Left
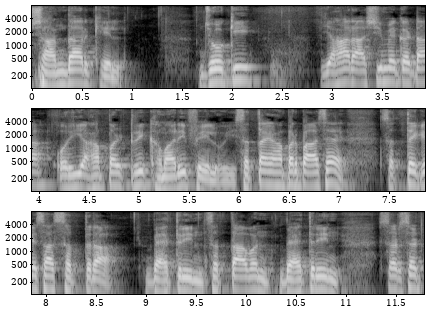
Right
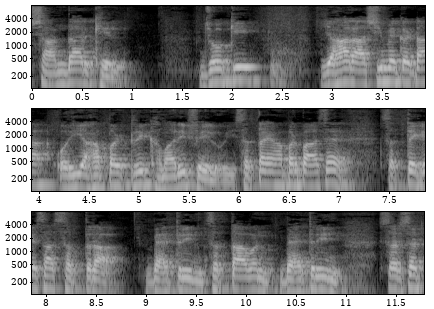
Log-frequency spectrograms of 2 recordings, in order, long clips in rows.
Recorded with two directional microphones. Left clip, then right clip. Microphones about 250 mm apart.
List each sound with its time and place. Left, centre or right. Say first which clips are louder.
0.1 s speech: left 11 dB; left
1.7 s speech: left 10 dB; left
